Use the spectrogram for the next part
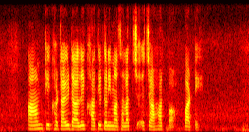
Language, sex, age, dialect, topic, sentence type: Bhojpuri, female, 18-24, Northern, agriculture, statement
